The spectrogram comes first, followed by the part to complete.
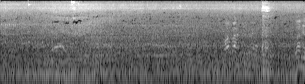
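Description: Road traffic going by: motorbikes and a car passing with a steady engine and tyre rumble, and faint voices nearby.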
